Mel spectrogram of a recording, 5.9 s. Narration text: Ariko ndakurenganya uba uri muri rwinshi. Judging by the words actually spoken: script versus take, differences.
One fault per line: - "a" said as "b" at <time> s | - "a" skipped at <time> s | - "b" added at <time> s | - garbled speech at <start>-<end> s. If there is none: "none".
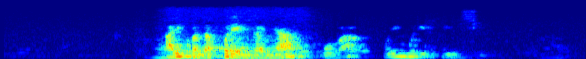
none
